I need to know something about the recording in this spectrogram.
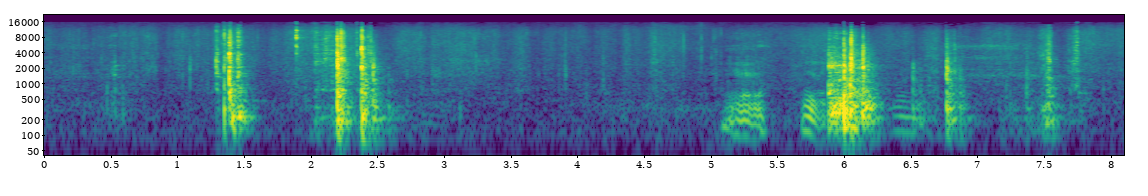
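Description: Hand snips cutting and popping copper tubing off an air-handler's copper radiator coil: sharp metallic snaps and clanks, one about a second in, a pair just after two seconds, and a few more near the end.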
